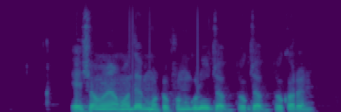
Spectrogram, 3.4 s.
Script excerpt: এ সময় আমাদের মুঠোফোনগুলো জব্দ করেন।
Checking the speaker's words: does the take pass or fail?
fail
